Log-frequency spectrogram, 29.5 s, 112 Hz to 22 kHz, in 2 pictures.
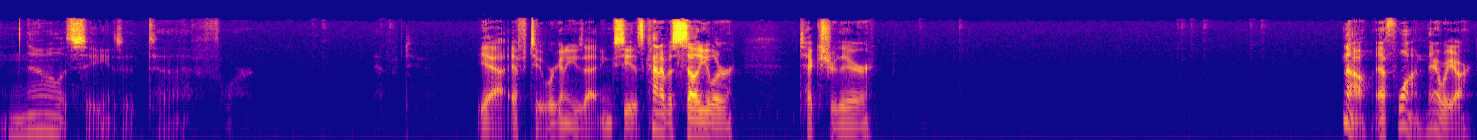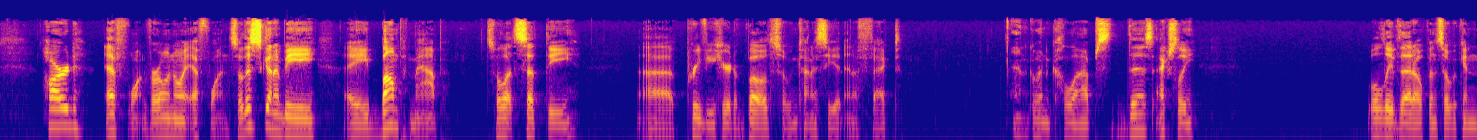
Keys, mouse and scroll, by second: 0.2 click, 3.0 click, 5.8-6.2 scroll up 2, 7.2-8.4 scroll down 3, 8.4 click, 11.7 click, 18.7-19.6 scroll up 2, 19.6-22.0 scroll up 1, 22.1 click, 23.2-25.0 scroll down 4, 25.0 scroll down 1.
